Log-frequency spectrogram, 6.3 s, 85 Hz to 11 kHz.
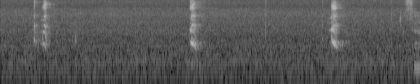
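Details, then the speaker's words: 5-day-old baby girl in her first week home hiccupping about 30 minutes before a feeding; she hiccups before or after every feeding. About four short, abrupt hiccups roughly two seconds apart over low room noise. "oh there we go hiccups on the camera before and or after every feeding you have hiccups"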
